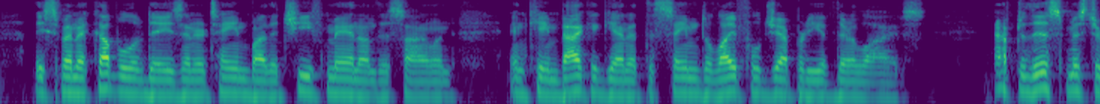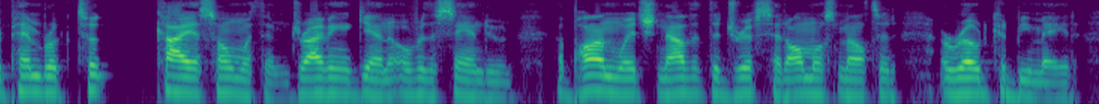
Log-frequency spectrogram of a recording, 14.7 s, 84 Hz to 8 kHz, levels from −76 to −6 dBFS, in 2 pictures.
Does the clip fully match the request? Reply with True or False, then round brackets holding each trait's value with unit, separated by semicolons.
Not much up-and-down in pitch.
True (2.2 semitones)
